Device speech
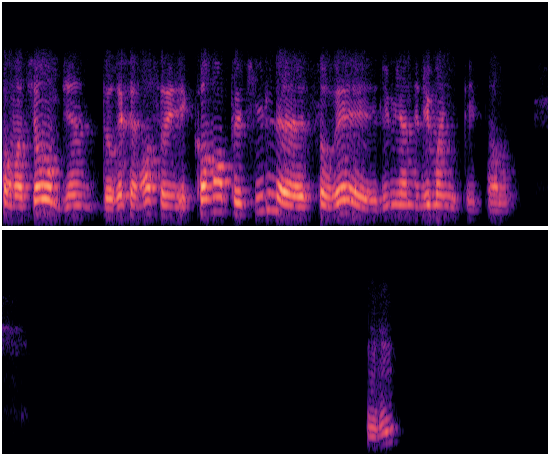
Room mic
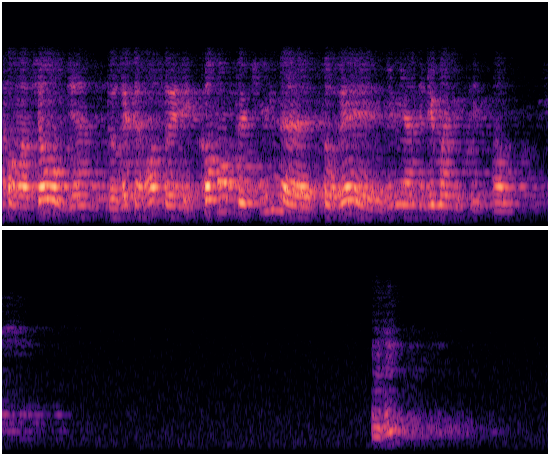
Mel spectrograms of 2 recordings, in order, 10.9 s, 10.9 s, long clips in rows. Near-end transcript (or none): none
